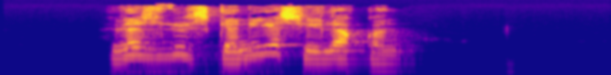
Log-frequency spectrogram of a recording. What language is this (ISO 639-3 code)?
kab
